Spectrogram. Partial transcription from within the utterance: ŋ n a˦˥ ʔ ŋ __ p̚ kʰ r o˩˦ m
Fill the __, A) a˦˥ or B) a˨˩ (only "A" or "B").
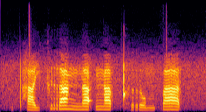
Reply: A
